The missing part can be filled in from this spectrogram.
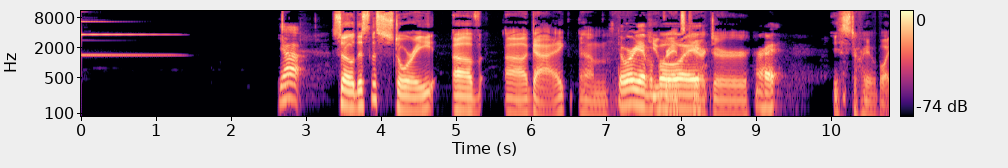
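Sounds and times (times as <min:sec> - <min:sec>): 
bright metallic bell ding: 0:00.0 - 0:01.5
speech: 0:02.6 - 0:09.4, 0:10.0 - 0:10.7.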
